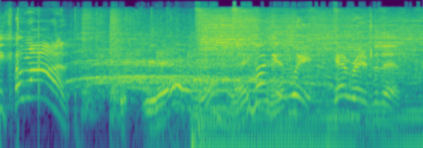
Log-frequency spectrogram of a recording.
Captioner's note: cheers and applause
